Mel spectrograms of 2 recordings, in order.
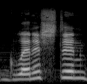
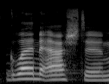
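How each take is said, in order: First: The middle of the name sounds like 'ish'. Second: The middle of the name sounds like 'ash'. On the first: The speaker calls it wrong. "I thought it was Glenishton" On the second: The speaker calls it right. "but it's Glen Ashton"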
